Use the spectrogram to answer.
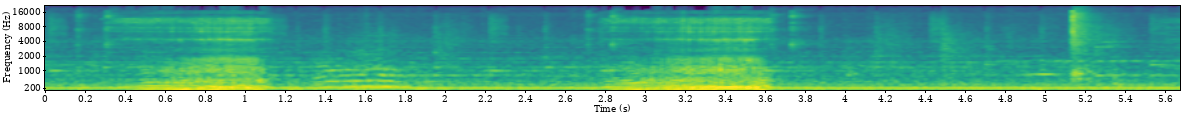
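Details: Puppy napping after playing hard, snoring loudly: loud rattling snores on each breath in, about 24 breaths a minute, over a steady background hum.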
